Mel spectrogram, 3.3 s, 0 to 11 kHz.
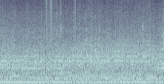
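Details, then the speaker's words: Viking 130 aircraft engine with propeller, run during coolant burping: it starts first crank and runs loud, steady and smooth with no misses, at about 1640 rpm, fuel pressure 44, oil pressure 66, gearbox 83. Normal running. "I'll be darn it started right up the first time"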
